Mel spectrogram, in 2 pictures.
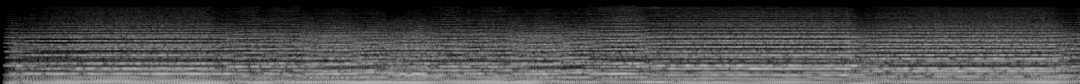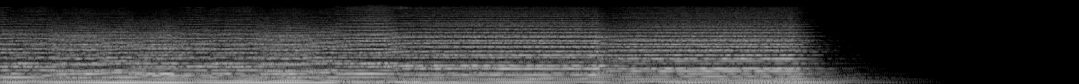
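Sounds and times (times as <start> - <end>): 
strings: 0.0 - 19.7.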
